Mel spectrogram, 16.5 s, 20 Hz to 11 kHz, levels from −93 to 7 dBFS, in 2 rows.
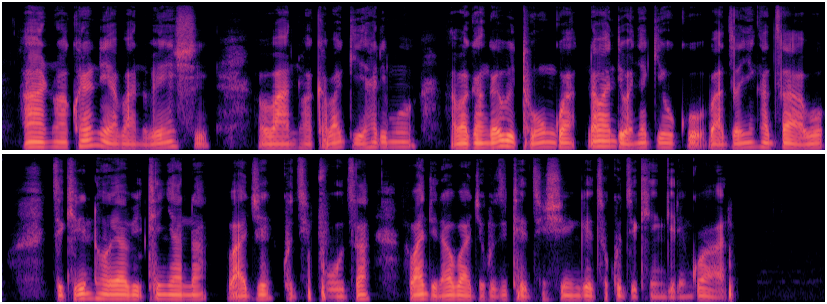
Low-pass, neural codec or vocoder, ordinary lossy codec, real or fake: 9.9 kHz; none; Opus, 64 kbps; real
